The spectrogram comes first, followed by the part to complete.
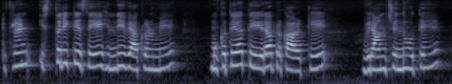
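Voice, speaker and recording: A woman's voice: high voice, a little slow, a little mellow. A woman teaching a grammar lesson for exam prep. She explains step by step and asks questions that she then answers herself.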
